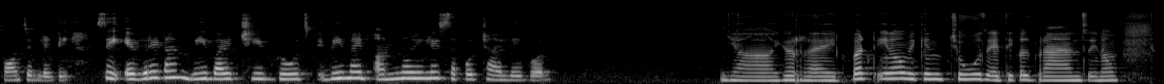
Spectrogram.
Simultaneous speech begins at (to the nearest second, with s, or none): none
